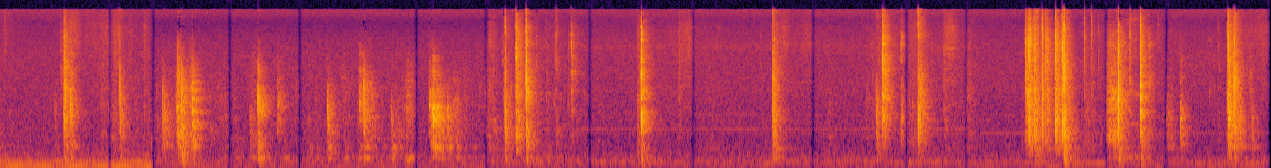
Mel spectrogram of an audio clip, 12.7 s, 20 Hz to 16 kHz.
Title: 【QUICK】back cracks compilation (part2)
